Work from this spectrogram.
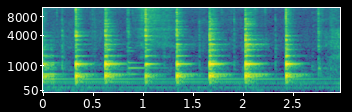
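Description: A single bowed violin C sharp on the A string repeated seven times in an even rhythm, each stroke with a clear attack and quick fade, close and alone.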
